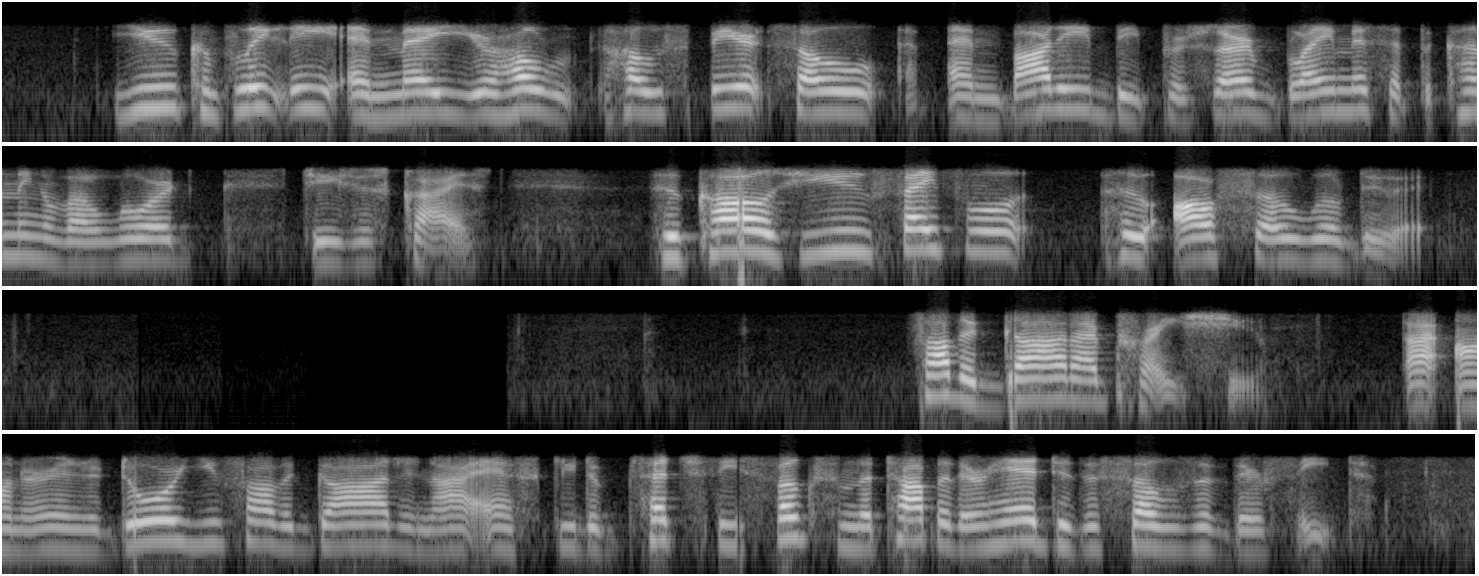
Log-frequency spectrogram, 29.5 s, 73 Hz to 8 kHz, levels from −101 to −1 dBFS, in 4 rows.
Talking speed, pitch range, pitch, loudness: 130 wpm, 180-225 Hz, 200 Hz, -28 LUFS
